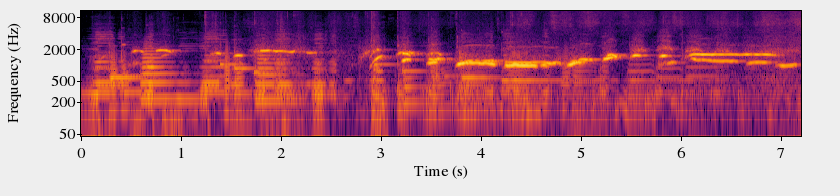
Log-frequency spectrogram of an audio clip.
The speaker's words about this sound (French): Et un triolet de sifflement, c'est beau ça. Un triolet. C'est beau, je sais pas, mais bon.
